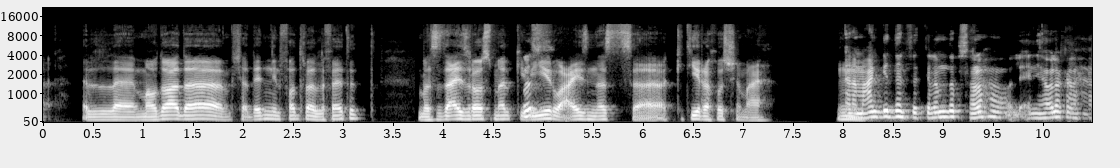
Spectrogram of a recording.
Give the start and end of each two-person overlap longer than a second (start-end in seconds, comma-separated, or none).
none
